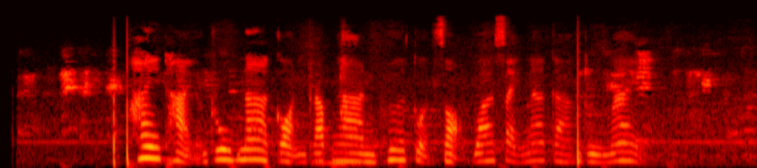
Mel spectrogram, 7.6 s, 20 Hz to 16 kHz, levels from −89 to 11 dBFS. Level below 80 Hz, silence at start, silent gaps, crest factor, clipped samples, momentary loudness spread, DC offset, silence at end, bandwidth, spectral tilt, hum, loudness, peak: -68 dBFS; 0.15 s; none; 22 dB; under 0.1%; 12 LU; under 0.1%; 0 s; 11.5 kHz; -4.5 dB/octave; none; -35 LUFS; -14 dBFS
